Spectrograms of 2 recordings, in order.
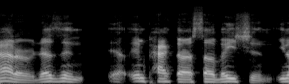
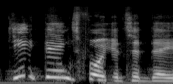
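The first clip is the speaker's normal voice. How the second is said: Jamaican accent; 8 semitones higher, 3 dB louder than usual. Shown as a demonstration. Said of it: "in the Jamaican voice".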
